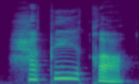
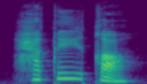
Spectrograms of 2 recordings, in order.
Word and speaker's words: حقيقة: comes immediately after قي, it stretches the short E sound into a long E sound. Instead of pronouncing it as قي, the presence of ya makes it قي. As a result, the correct pronunciation of the word is حقيقة, حقيقة.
